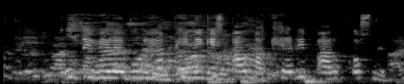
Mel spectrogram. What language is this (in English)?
Georgian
